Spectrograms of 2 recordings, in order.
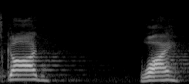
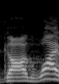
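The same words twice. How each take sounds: First: Higher, louder, with a long pause between words; anguished demand. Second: Said in the usual way. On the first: Shown as a demonstration. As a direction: cry out to heaven for a reason. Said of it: "it was more like this". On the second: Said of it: "the way they said it was more".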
